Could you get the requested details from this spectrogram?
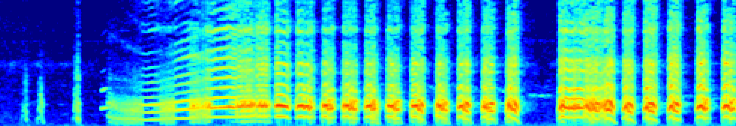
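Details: Hen calling: a long rising, harmonic-rich note swells in loudness, then breaks into a fast series of short, evenly spaced clucking notes, roughly three per second, with a brief pause before the run resumes.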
